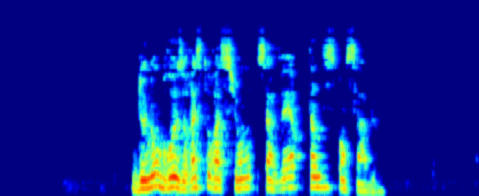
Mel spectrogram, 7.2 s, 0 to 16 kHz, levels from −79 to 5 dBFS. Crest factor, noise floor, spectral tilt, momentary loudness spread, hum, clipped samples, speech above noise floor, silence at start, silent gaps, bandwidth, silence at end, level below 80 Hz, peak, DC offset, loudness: 18 dB; -76 dBFS; -5.5 dB/octave; 11 LU; none; under 0.1%; 58 dB; 2 s; none; 8.8 kHz; 1.45 s; -62 dBFS; -2 dBFS; under 0.1%; -18 LUFS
